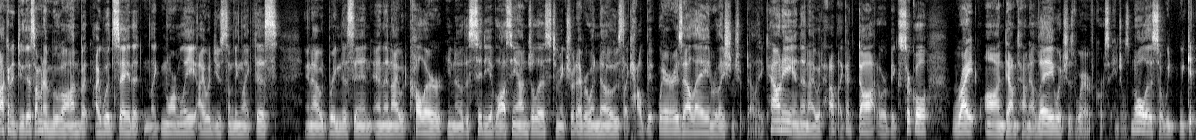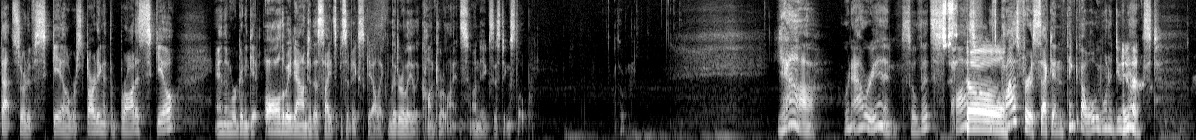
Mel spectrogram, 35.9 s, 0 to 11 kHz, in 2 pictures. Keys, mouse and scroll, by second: 27.5 super+h, 28.6 super+s.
